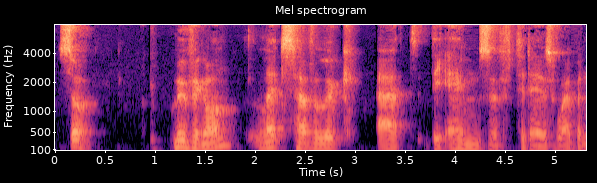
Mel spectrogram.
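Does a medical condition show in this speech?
No.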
